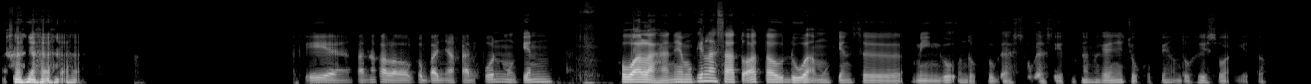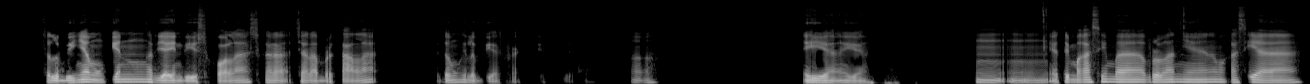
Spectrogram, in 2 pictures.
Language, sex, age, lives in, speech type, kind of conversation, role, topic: Indonesian, male, 35-39, Indonesia, conversation, unstructured, none, Mengapa penting bagi sekolah untuk memperhatikan kesehatan mental siswa?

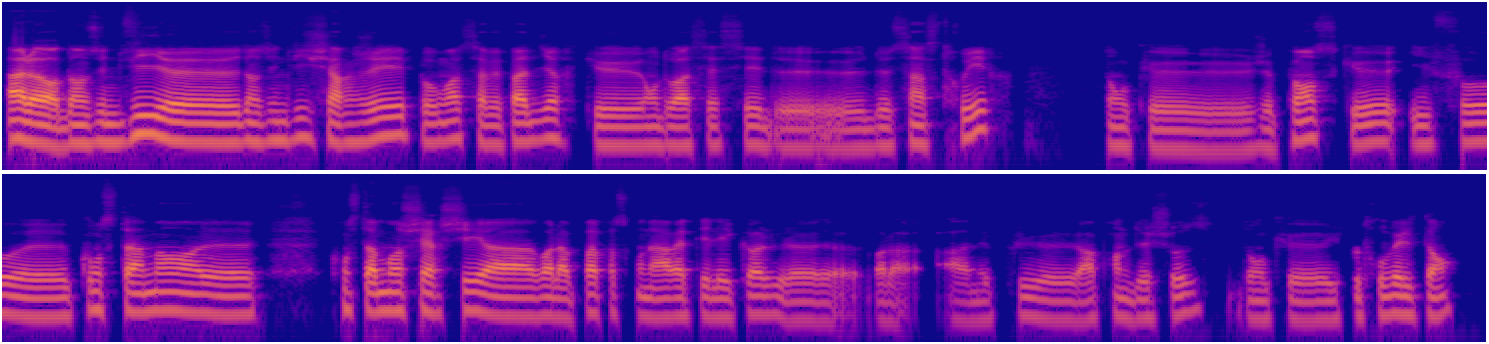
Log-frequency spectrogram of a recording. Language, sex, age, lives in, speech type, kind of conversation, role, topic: French, male, 25-29, France, conversation, podcast, guest, Comment intégrer l’apprentissage dans une vie chargée ?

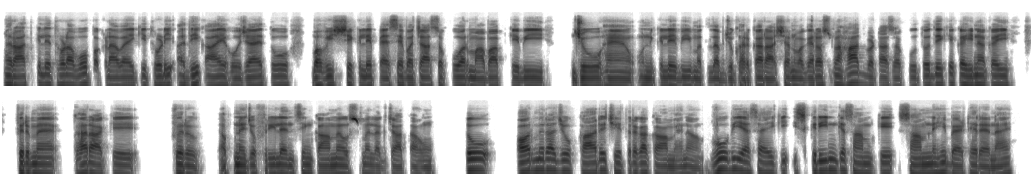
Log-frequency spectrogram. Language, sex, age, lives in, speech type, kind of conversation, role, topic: Hindi, male, 25-29, India, conversation, advice, user, मैं डिजिटल और ऑफलाइन समय के बीच संतुलन कैसे बना सकता/सकती हूँ?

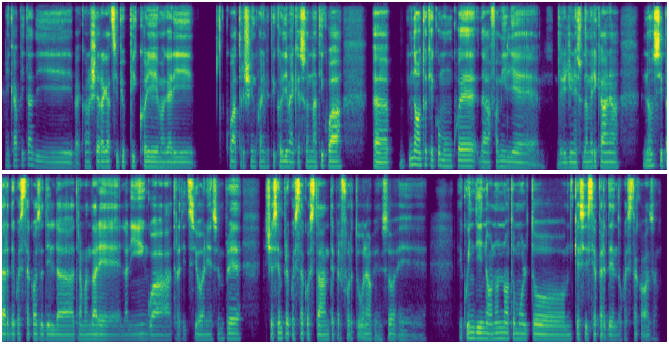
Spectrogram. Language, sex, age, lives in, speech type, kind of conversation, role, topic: Italian, male, 25-29, Italy, conversation, podcast, guest, Come hai fatto a mantenere viva la lingua dei tuoi genitori?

